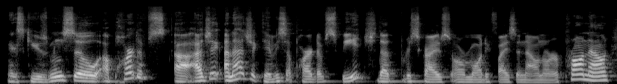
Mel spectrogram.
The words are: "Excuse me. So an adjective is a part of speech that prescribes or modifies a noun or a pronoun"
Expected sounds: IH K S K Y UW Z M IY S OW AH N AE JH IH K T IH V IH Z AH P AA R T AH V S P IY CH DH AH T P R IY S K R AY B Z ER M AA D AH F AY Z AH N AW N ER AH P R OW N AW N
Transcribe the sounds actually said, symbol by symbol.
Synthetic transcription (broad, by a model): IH K S K Y UW Z M IY S OW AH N AE JH IH K T IH V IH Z AH P AA R T AH V S P IY CH DH AH T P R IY S K R AY B Z ER M AA D AH F AY Z AH N AW N ER AH P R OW N AW N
